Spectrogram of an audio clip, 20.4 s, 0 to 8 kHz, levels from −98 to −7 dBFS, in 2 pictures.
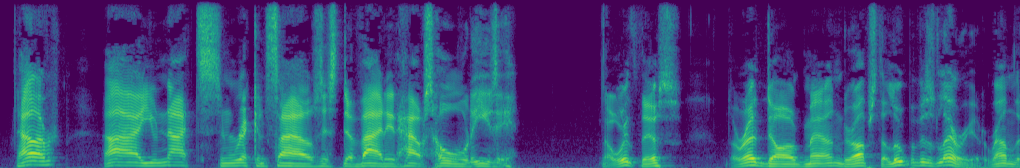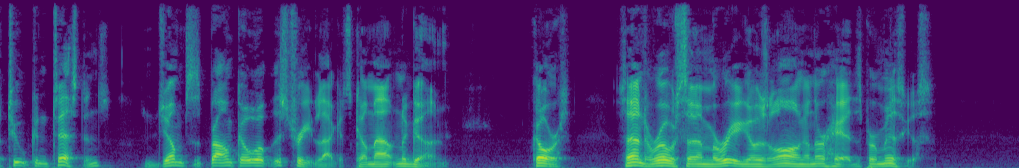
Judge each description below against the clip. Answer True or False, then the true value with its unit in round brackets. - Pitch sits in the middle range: False (120 Hz)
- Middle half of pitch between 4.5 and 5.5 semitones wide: False (4.1 semitones)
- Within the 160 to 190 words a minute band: False (145 wpm)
